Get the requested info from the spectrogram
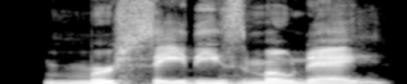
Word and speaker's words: Mercedes Moné: The other thing that we saw this morning is Mercedes Moné.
